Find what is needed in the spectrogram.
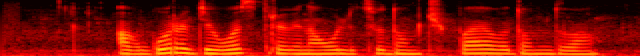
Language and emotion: Russian, neutral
